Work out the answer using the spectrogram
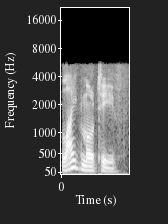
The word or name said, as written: leitmotif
